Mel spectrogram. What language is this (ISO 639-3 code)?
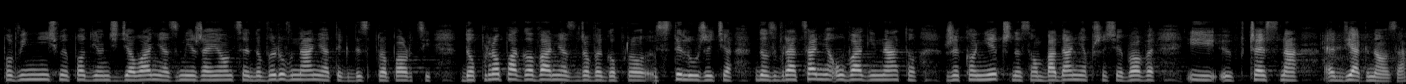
pol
